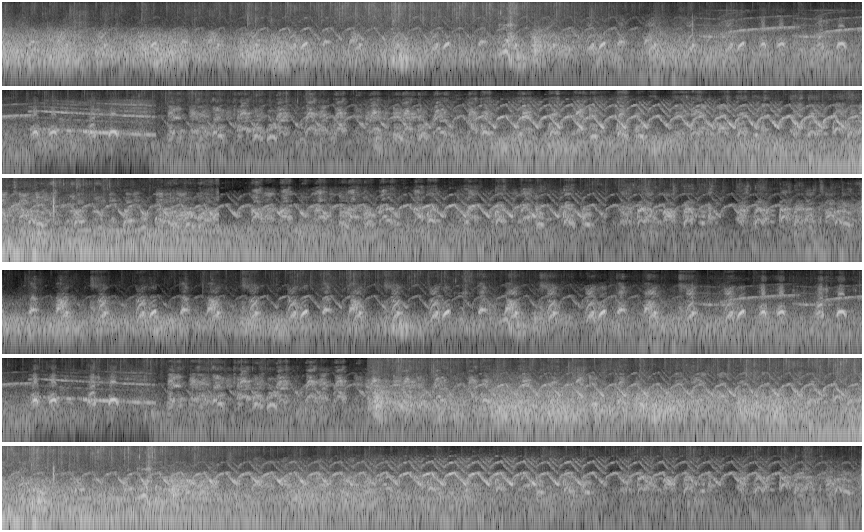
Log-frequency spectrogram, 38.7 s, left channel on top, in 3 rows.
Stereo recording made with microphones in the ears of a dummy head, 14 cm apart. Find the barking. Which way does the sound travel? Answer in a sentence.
You can hear the barking travel towards the left.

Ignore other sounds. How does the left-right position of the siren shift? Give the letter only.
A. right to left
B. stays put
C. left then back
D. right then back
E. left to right
E.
